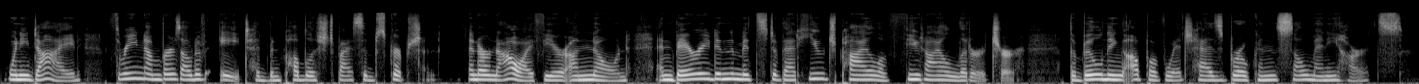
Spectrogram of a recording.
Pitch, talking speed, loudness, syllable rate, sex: 210 Hz, 175 wpm, -18 LUFS, 4.6 syllables/s, female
